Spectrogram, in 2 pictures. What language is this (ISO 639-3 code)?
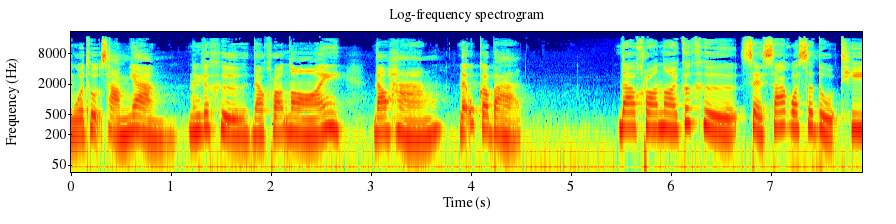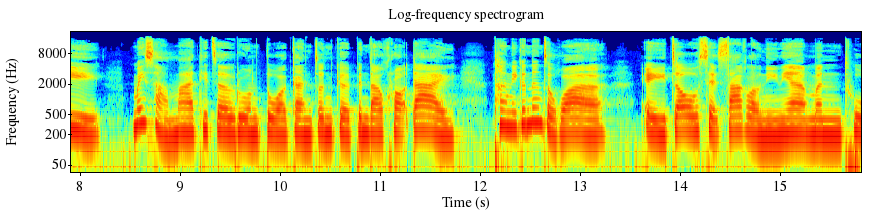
tha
